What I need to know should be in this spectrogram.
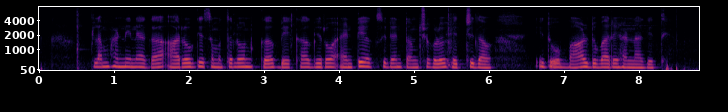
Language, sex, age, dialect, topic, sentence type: Kannada, female, 31-35, Dharwad Kannada, agriculture, statement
